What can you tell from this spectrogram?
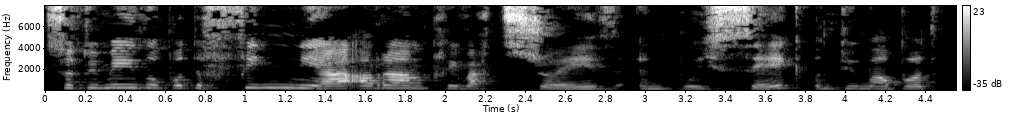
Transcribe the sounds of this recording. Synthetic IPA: sodwimejðʊboːdəfɪnjaʔɔɾampʰrɪvatʰrʊɨðənbʊɨsɪɡɔndwɨmɔboːd̥

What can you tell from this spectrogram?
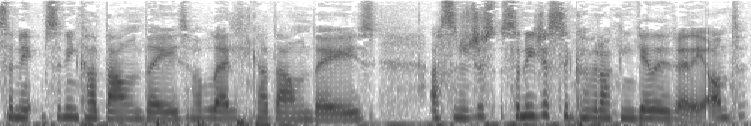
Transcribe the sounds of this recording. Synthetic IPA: sənisəniːnkʰalˠdawndejzpʰɔbɔlˠiɛdɪɬiːnkʰaːlˠdawndejz̥ | asənd͡ʒəstsənid͡ʒəstənkʰəvɾɔɡɪnɡɪlˠɨɾelˠḭʔɔ̰nd̥

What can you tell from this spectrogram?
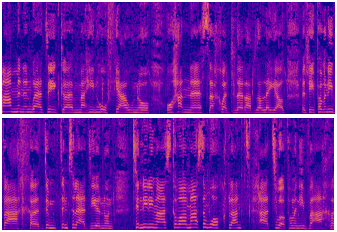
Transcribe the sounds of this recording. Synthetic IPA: mamɪnənwɛdɪɡəːmːaɦiːnhoːfjawnɔːhanɛsaχwɛdlɪɾardalˠejalˠvɛɬipʰamənivaːχəːdɪmdɪmtʰəlɛdiənʊːntʰɪninimaːskʰɔvɔmaːsəmwoːkʰb̥ʰlantʰatʰɪwɔpʰamənivaːχɔ

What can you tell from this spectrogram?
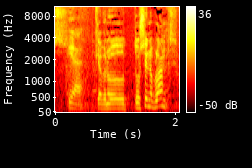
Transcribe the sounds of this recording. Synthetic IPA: jaɡ̥ɛvənɔd̥ʊsɪnəblˠantʰ

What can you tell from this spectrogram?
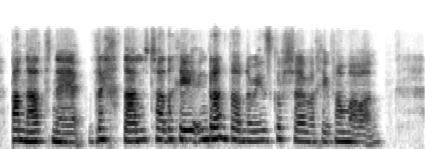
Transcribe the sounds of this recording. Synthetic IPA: b̥anadneːvrɛχd̥antʰradaχiːənɡrandɔrnəwiːnsɡʊrʃɛvaχiːvamawan

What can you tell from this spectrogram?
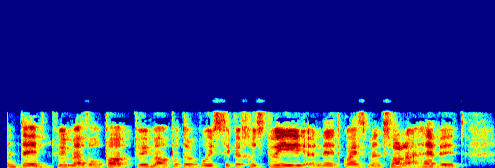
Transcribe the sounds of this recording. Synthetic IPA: əndɨd̥wimɛðʊlˠbod̥wimɛðlˠboːdɔnbʊɨsɪɡaχɔsd̥wiə̰nːeɨdɡwajθmɛntʰɔlˠaɦɛvɨd̥

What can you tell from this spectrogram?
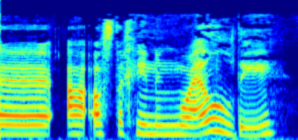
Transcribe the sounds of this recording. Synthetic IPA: əːaʔɔsd̥aχiːnəŋwɛlˠdi

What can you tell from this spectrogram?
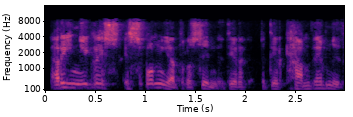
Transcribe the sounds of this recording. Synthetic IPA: aɾɪnɪɡrɛsɛspɔnjadrɔsɨndird̥irkʰamðɛvnɨð

